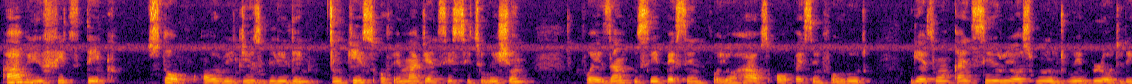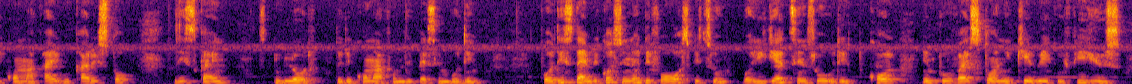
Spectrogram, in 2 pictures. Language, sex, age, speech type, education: Nigerian Pidgin, female, 30-45, spontaneous, tertiary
